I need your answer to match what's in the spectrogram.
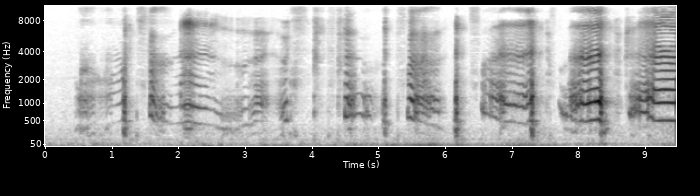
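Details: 4-month-old baby boy asleep, twitching with a face as if about to cry: brief whimpers and short cry-like sounds rising toward a fuller cry, yet he keeps sleeping without waking.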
